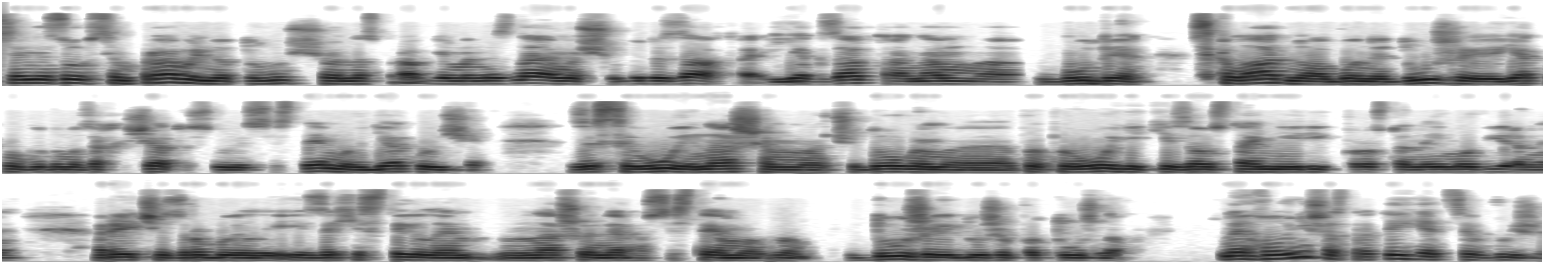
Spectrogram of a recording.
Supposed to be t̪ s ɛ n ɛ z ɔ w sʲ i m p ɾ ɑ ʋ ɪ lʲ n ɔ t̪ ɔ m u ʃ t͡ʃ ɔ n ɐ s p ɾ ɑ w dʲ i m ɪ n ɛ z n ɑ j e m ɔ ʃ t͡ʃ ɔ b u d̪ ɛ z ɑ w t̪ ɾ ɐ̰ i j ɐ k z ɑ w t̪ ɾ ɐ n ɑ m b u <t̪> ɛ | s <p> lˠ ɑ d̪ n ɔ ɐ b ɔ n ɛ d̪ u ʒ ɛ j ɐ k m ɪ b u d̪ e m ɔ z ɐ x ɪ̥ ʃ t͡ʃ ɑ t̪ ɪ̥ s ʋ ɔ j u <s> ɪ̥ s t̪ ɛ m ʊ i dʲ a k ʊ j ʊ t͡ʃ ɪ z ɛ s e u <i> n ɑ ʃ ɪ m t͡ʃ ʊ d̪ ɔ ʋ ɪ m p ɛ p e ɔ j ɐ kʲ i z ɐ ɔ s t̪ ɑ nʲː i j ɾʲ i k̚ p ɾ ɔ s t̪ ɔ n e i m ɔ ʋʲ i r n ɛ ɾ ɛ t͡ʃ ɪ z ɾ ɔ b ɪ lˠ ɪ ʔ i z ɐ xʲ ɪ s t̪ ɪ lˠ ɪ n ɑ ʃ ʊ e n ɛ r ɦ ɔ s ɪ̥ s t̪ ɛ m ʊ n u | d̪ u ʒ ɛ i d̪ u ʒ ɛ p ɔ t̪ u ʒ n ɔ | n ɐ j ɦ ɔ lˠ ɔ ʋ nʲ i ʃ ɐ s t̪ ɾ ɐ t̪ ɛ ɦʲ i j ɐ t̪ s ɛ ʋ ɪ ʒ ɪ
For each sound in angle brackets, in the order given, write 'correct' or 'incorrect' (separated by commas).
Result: incorrect, incorrect, correct, correct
